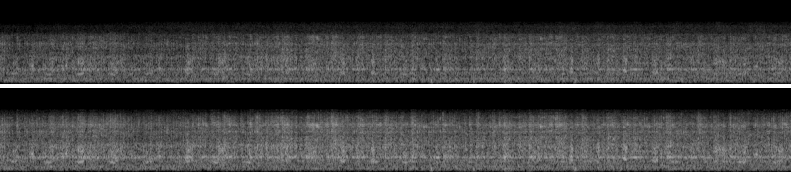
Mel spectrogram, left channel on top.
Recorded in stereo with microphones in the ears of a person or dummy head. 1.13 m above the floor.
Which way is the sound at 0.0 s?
80° right.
